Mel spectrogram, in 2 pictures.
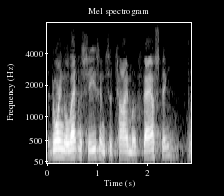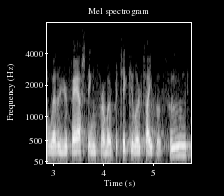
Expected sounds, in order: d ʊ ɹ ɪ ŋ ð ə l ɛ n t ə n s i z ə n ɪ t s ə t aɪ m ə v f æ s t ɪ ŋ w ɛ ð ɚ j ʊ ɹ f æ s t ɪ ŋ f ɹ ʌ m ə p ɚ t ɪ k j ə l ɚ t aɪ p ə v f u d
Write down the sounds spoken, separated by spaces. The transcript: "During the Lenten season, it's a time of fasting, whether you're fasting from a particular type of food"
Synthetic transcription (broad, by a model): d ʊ ɹ ɪ ŋ ð ə l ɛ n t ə n s i z ə n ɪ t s ə t aɪ m ə v f æ s t ɪ ŋ w ɛ ð ɚ j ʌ ɹ f æ s t ɪ ŋ f ɹ ʌ m ə p ɚ t ɪ k j l ɚ t aɪ p ə v f u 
